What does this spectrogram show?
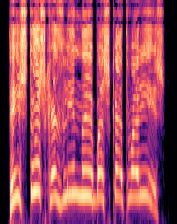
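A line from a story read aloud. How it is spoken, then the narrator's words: Shrill shout. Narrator (Russian): визгливо закричал Дутов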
